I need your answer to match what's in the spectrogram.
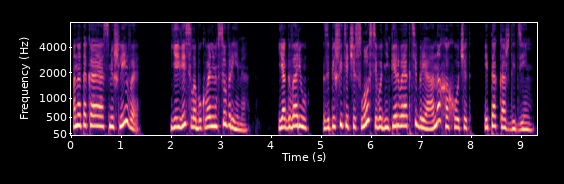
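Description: A woman with a fairly high, lively voice voices a flustered, eager young female teacher in an audiobook story, pitching above her own natural voice. She babbles in a nervously cheerful way at normal speed, her tone a little mellow. The studio recording is clean, with no room sound.

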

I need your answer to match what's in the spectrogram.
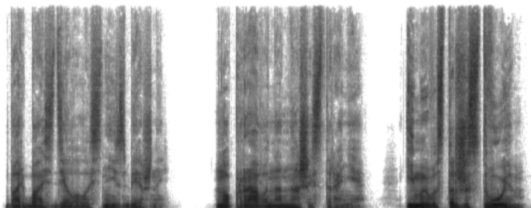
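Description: A man voicing an earnest, tender young male revolutionary who speaks in a hushed, low voice in an audiobook. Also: moderate pace, dry recording, clean studio sound.

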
